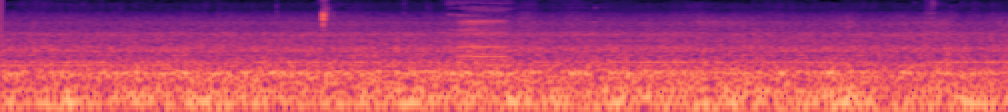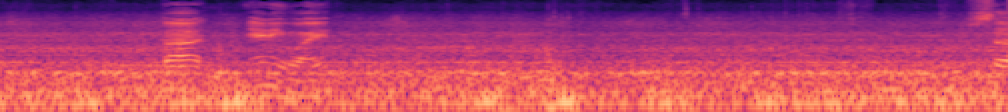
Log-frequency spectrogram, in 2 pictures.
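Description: Steady road and engine noise inside a car cruising at highway speed: a loud, even low rumble of tyres on pavement and running engine.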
